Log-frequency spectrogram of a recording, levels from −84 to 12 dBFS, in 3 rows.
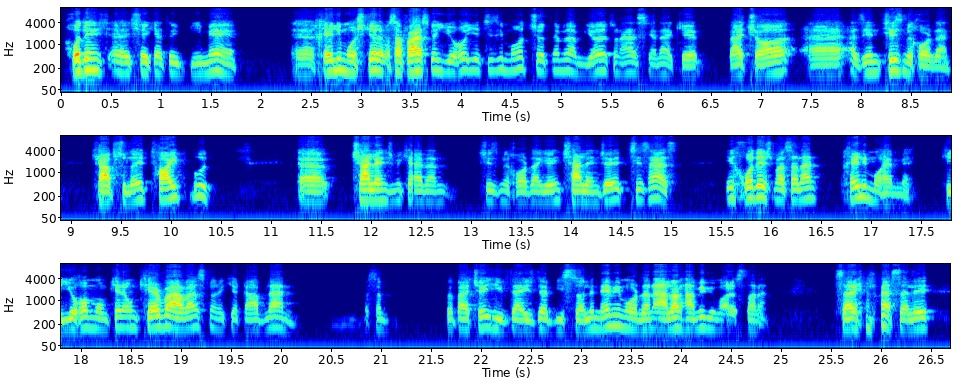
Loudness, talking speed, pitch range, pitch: -29 LUFS, 155 wpm, 140-175 Hz, 155 Hz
